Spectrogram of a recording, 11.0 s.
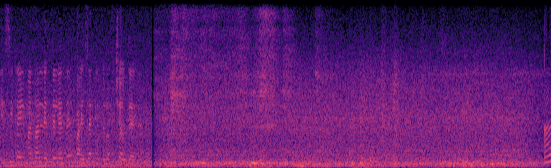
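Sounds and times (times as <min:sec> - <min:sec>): train wheels rumbling on rails: 0:00.0 - 0:11.0
thin high whine: 0:03.1 - 0:06.4.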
